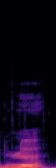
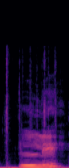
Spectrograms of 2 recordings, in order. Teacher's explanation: o singular ele vai ser mudo, o e vai ser mudo, vai ser e. E o plural ele vai ser e, como no português o nosso e. Tá? Porque o s vai fazer com que essa pronúncia do e ela abra, então vai fazer e.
